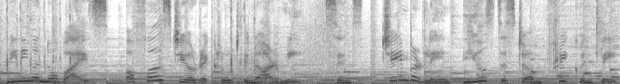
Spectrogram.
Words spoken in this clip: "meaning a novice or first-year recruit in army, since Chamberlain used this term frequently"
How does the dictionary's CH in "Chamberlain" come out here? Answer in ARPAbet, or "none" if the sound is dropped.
CH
